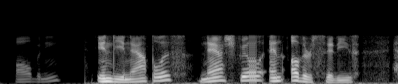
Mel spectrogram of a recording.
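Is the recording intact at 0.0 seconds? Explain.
No. From 0.0 to 0.85 s the speech drops by about 25 dB and sounds faint, likely from one channel inverted, so the shared centre cancels when summed to mono. The waveform shrinks to a sliver and the spectrogram fades.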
